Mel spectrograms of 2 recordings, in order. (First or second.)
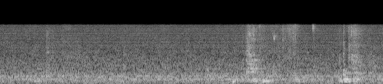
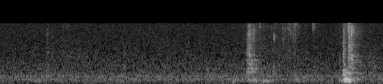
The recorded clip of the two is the second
